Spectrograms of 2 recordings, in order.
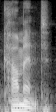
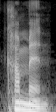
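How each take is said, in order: First: The word ends with an N-T sound. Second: The final T drops, sounding like common. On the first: "instead of comment" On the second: "they don't do like an N T ... It sounds like the word common"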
